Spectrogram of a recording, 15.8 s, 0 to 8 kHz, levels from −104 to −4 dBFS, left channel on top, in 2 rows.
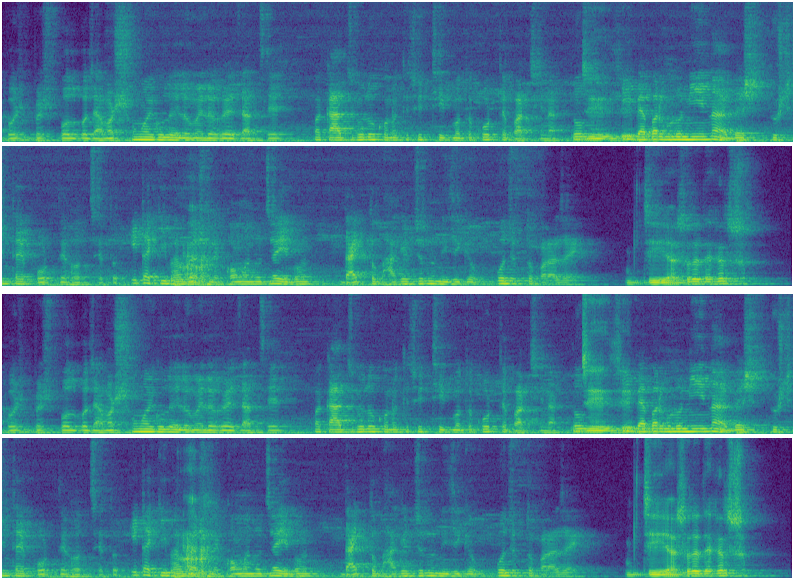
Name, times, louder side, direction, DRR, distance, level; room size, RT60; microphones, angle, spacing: voice 1, 0.0-2.8 3.1-5.9 6.2-8.7 9.2-11.0 11.3-13.7, equal, 10° left, 4 dB, 0.9 m, -21 dB
sound 1, 1.0-13.4, equal, 50° left, 5.1 m, -40 dB
voice 2, 5.7-6.4 9.7-10.1 14.1-15.4, right 2 dB, 55° right, 8 dB, 1.1 m, -19 dB
14.5 x 7.6 x 9.2 m, 0.84 s
head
